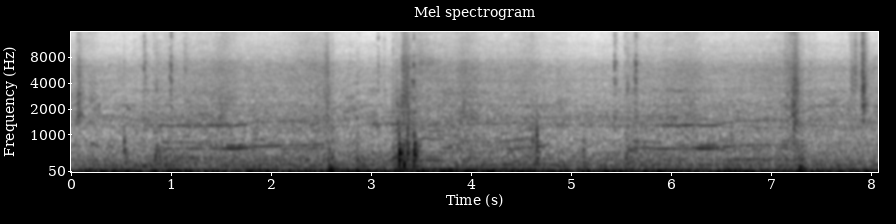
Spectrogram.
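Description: A car's power window motor whirs as the glass moves.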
